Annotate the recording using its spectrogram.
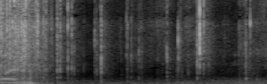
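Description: Clear plastic zip-top bags of wax melts crinkling faintly as they are handled and one is picked up, with a small click about one and a half seconds in.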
